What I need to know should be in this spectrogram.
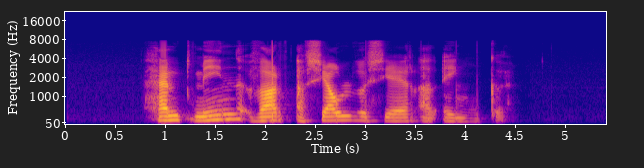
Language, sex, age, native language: Icelandic, male, 20-29, Italian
